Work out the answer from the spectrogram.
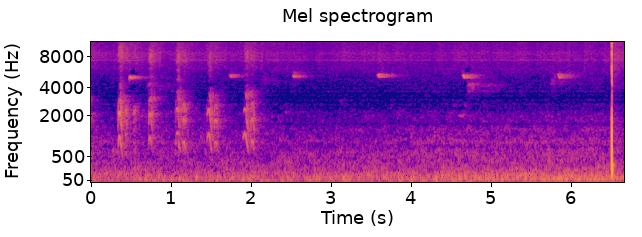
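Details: First bird of the morning, at 5:15 am on an early Monday in late June: a few rough, scratchy notes open, then thin, high, short whistles repeat about once a second, faint over quiet background hiss, ending with a sharp click.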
